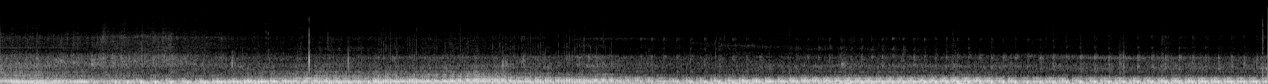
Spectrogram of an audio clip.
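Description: Subaru GC8 Impreza's freshly rebuilt flat-four boxer engine running at low, fairly steady revs with a fast, even exhaust pulse as the car is driven slowly.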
